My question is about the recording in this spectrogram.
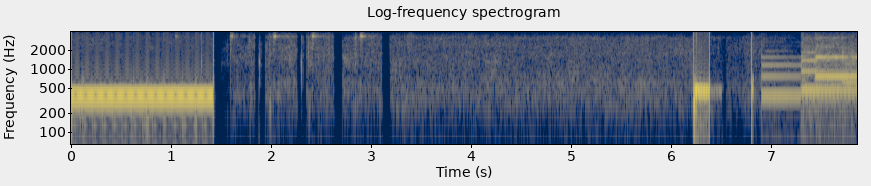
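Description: Telephone tones during a call transfer: a steady tone holds for about a second and a half, then near silence with faint clicks, a short beep, and a new tone at the end.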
